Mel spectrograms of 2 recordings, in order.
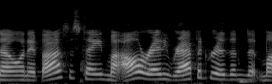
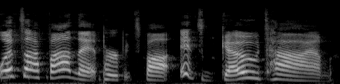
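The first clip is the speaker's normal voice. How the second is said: put-on cheery generic Southern accent, louder; 6 dB louder than usual. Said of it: "How about cheerful, nonspecific Southern accent?".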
